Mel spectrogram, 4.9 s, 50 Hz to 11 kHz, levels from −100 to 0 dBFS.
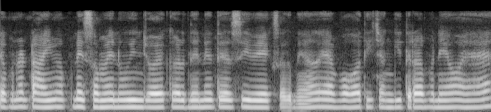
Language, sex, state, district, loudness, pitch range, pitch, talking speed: Punjabi, female, Chandigarh, Chandigarh, -16 LUFS, 200-205 Hz, 205 Hz, 255 wpm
